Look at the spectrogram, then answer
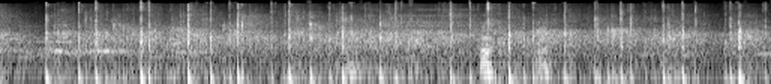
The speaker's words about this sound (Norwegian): Gi han en skikkelig klapp.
